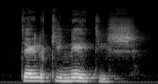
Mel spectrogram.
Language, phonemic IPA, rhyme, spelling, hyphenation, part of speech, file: Dutch, /ˌteː.lə.kiˈneː.tis/, -eːtis, telekinetisch, te‧le‧ki‧ne‧tisch, adjective, Nl-telekinetisch.ogg
- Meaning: telekinetic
